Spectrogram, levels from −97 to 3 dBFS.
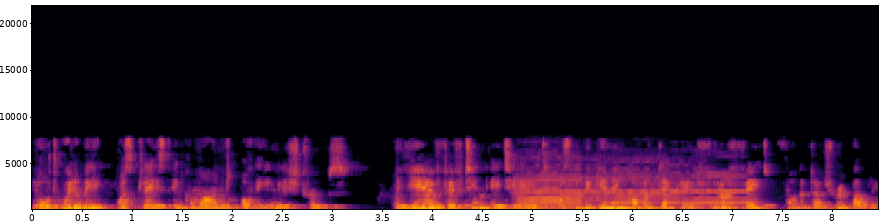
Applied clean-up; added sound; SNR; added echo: classical method WPE with log-MMSE.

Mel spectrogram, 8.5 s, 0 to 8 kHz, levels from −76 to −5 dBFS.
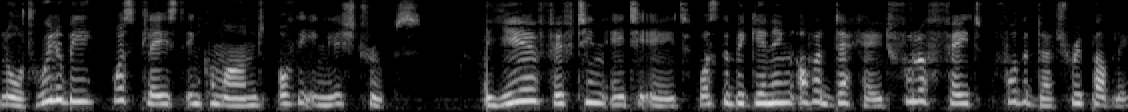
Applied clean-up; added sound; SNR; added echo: none; none; none; none.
